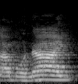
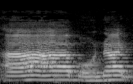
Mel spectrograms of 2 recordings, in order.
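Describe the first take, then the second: First: The stress is on the last syllable. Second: The stress falls before the last syllable. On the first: The speaker calls it right. "il faut dire Amonai, milra" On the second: The speaker calls it wrong. "c'est faux"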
